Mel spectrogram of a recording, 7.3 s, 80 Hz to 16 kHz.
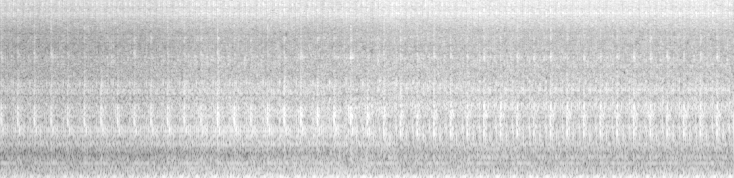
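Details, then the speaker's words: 2009 Silverado 3500 Duramax LMM diesel dually, 59,900 miles, idling: steady evenly spaced tapping knock near the oil pan; owner thinks it is in the bottom end, cause unconfirmed. Oil analysis shows no abnormal wear; intermittent since 57,500 miles. "It's right in the bottom end. I think it's in the bottom end."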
